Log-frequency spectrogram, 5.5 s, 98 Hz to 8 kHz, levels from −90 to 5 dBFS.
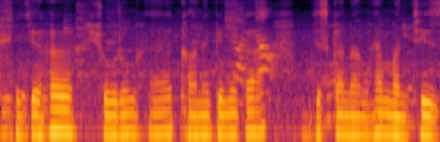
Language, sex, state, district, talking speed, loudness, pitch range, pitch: Hindi, male, Punjab, Pathankot, 110 wpm, -17 LUFS, 115-125 Hz, 120 Hz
